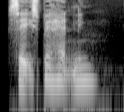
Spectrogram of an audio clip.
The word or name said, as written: sagsbehandling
